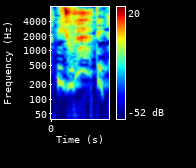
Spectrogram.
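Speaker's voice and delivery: high, loud plea; urgent pleading. Acted. Don Abbondio begging Renzo to swear, urgent pleading. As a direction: press anxiously for a promise. Priest begs for an oath.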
